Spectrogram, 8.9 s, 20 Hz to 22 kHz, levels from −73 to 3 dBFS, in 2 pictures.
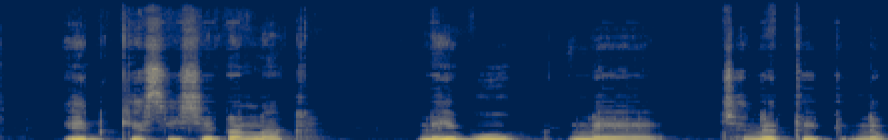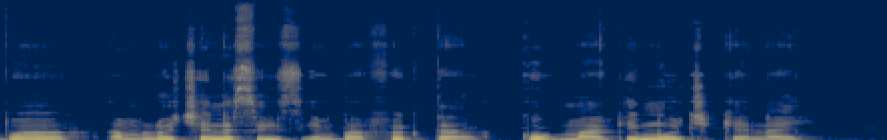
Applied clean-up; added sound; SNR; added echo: neural mask model DeepFilterNet 3.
